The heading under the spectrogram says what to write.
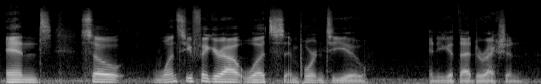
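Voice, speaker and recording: A man's voice: lowish voice, fairly even intonation, normal speed, a little hiss or hum. A man co-hosting a personal finance podcast, chatting casually with jokes and rambling restarts. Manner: joking, self-deprecating, rambling with restarts. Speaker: podcast co-host. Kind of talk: casual chat.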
